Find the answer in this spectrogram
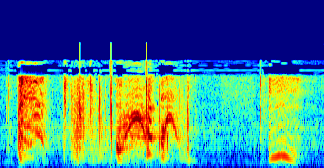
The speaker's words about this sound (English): Excuse me. That cough took me by surprise.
